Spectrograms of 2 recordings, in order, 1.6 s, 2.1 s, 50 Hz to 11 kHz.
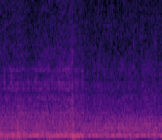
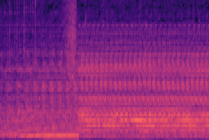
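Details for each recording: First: Caterpillar automaton servo motor driving a 40:1 right-angle planetary gearbox at 6 RPM: soft, steady mid-pitched whirr with no knocks or grinding, very quiet and pleasant; normal low-speed running. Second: Caterpillar automaton servo motor with 40:1 right-angle planetary gearbox cranked past 20 up to 30 RPM: quiet tone steps up into a loud, steady high whine like a vacuum cleaner; gearbox much louder than expected at higher speed.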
